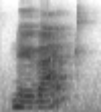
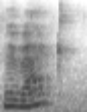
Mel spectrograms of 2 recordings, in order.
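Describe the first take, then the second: First: The name is said loudly and clearly. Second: The name is said quietly, almost swallowed.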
